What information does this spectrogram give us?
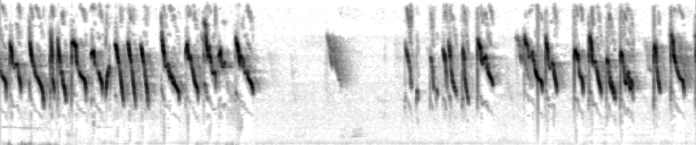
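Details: Japanese white-eye (pleci) in gacor song challenging a rival to stir other white-eyes into singing; dense runs of high, sharp downslurred whistles, a brief lull, then the rapid whistling resumes.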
